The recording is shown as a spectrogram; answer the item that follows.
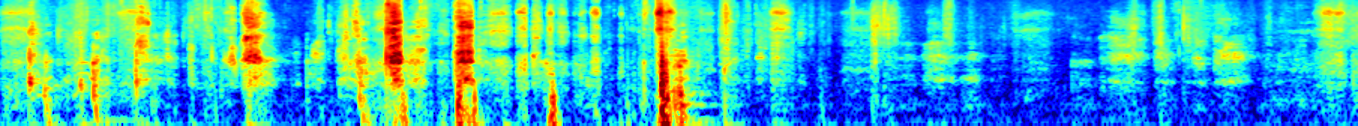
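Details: Yoda, a Boston Terrier demanding attention in a tantrum, pants and snorts in quick irregular bursts with short whiny squeals, fading to softer breathing by the end; inside a small room.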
